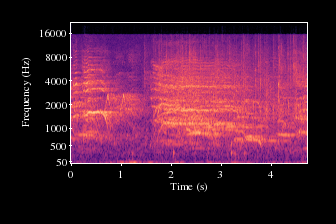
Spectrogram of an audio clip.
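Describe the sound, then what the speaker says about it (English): Spectators cheer and whoop at a judo match at the 2019 Elite Nationals, a loud, sustained wash of crowd noise that swells sharply about halfway through and holds at full volume to the end. "Crowd erupts."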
